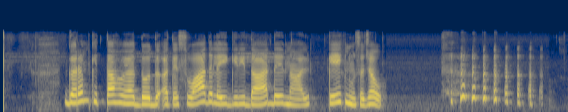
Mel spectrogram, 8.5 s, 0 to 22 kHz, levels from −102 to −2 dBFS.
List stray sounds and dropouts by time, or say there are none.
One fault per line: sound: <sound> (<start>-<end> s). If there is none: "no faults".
sound: laugh (6.6-8.2 s)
